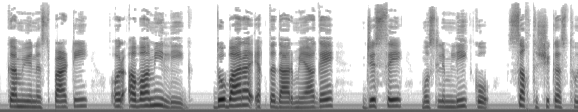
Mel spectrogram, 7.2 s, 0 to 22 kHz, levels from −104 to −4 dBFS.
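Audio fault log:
throughout, mains hum: a steady 50 Hz tone with low harmonics sits about 15 dB under the speech, coupled from the power line; unlike rumble, its pitch never wavers.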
